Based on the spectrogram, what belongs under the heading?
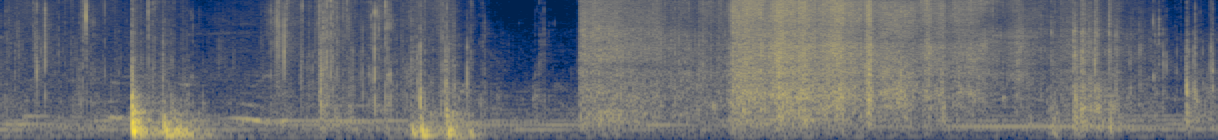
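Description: Plastic bag crinkling and rustling as it is handled, for about two and a half seconds past the middle, after two short knocks in the first two seconds.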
